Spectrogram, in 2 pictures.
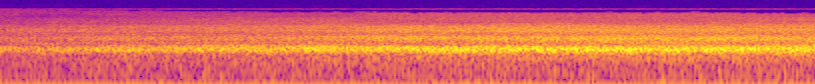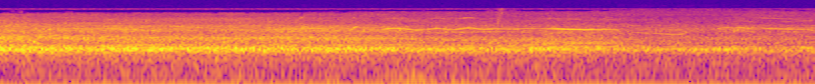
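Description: Very faint, distant noise of a large rally crowd, swelling a little and fading again, with a faint wavering high tone near the end.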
